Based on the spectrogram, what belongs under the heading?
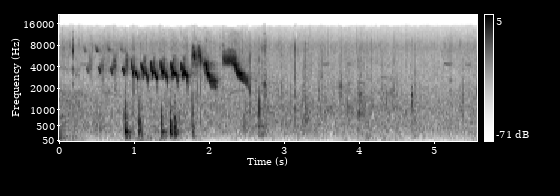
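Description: A songbird sings one phrase: a quick run of about a dozen short notes falling in pitch, ending in two downward-sliding notes. A few soft knocks sound under it.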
